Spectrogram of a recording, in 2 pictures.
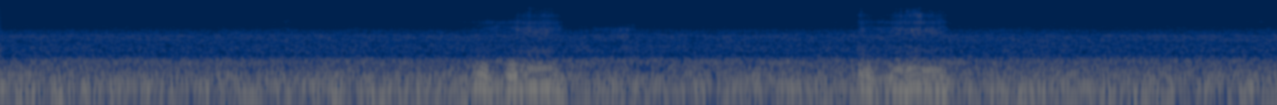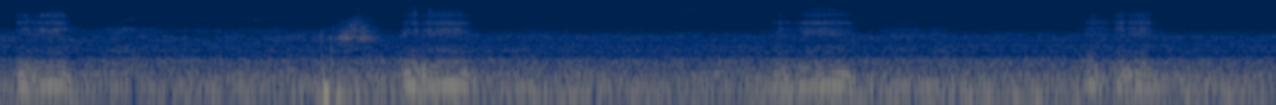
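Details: Butters, a female cat, snoring while asleep on her owner's lap: soft, low rasping breaths that swell roughly every two seconds over a steady quiet hiss, with no other voices.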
